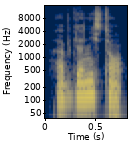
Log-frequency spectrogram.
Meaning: Afghanistan (a landlocked country between Central Asia and South Asia; capital and largest city: Kaboul)
- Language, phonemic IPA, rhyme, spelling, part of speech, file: French, /af.ɡa.nis.tɑ̃/, -ɑ̃, Afghanistan, proper noun, Fr-Afghanistan.ogg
